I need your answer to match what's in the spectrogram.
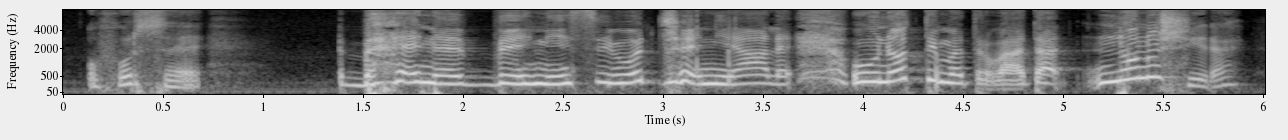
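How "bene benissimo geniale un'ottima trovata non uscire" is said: loud, mounting excitement; elated self-congratulation. Acted. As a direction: exclaim it as a brilliant find. Excited at the idea of staying. (esultanza ad alta voce)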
